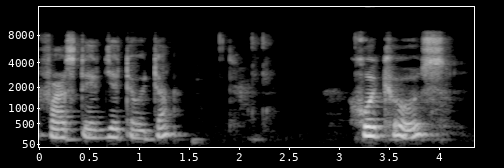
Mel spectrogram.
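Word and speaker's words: sjukhus: হুইকহোস, হুইকহোস, হুইকহোস, hospital. এখানে এস যে যখন থাকে এটা উচ্চারণ অনেকটা আমরা যখন খ উচ্চারণ করি হুইক, হুইক হোস, সো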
